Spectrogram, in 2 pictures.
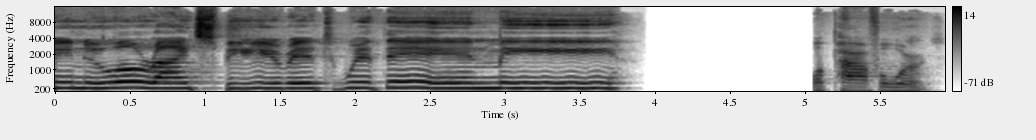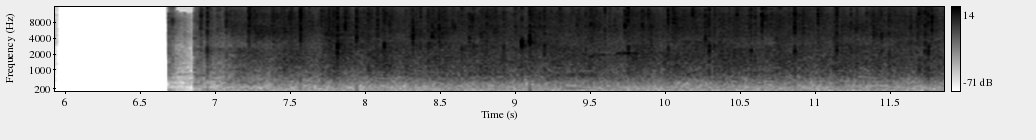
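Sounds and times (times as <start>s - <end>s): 
speech: 0.0s - 3.9s, 5.0s - 5.9s
crowd applauding: 6.7s - 11.8s.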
